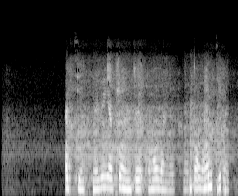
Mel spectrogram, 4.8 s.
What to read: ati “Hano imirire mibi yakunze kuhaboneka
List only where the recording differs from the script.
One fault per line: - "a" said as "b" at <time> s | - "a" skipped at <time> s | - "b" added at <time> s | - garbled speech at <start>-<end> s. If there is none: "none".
- "Hano imirire" skipped at 1.6 s
- garbled speech at 3.6-4.6 s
